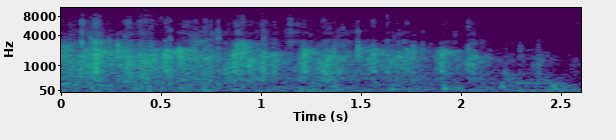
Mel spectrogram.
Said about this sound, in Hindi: उनके लिए भी एक बार जोरदार तालियां प्लीज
